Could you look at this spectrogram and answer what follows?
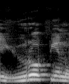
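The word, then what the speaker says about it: European: आई मेट ए यूरोपियन, यहाँ पे भी देखो इंग्लिश का स्वर आ रहा है ई, लेकिन इसका उच्चारण देखिए यूरोपियन होता है, इसलिए यहाँ पे क्या लगा दोस्तों, ए लगा।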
